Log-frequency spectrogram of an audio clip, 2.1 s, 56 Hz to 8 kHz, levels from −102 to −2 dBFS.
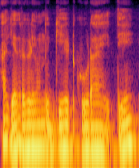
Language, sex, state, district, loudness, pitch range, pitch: Kannada, male, Karnataka, Bidar, -14 LUFS, 95-105 Hz, 100 Hz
